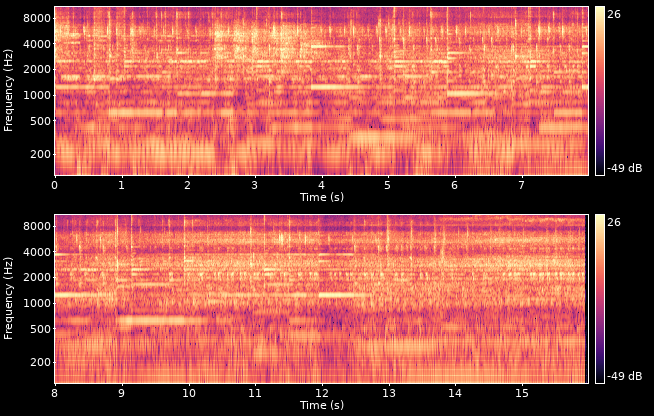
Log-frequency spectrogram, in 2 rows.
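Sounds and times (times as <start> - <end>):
electronic band music: 0.0 - 16.0.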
